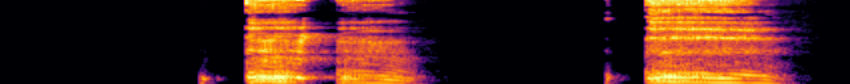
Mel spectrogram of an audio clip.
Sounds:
Throat clearing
